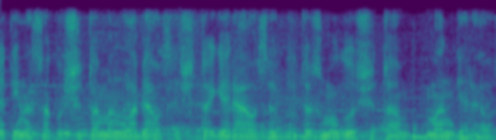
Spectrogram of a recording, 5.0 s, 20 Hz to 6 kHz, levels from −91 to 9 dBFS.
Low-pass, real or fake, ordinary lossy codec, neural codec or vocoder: 5.4 kHz; real; AAC, 48 kbps; none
